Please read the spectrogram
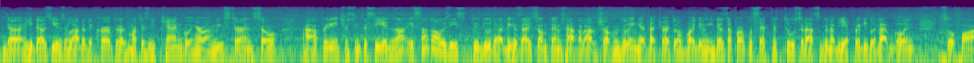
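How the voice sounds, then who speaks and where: Talking at a very fast clip, a man with a medium-pitched voice keeps his loudness very even and his pitch variation ordinary, with noticeable background noise behind him. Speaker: esports race streamer and commentator. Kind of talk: live commentary. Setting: live stream. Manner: stumbles when excited.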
